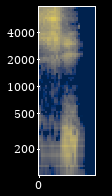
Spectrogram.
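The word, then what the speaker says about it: し: But this you just pronounce it tsu, and you say ti, you say chi, actually, and si is she.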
